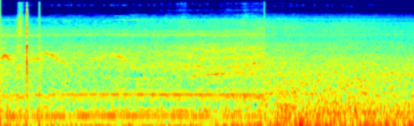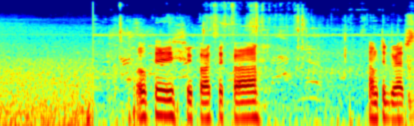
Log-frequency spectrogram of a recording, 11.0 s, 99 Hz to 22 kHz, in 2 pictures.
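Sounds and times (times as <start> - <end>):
car engine and road rumble: 0.0 - 6.9
faint hum: 0.0 - 11.0.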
